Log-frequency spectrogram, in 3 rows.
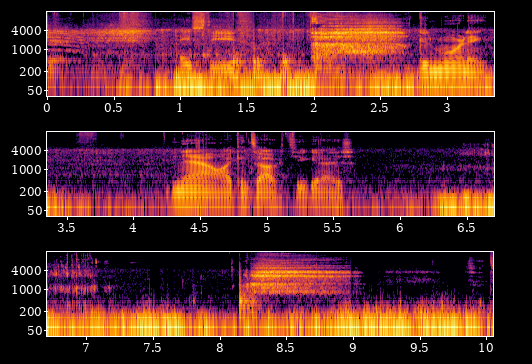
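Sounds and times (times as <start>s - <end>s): wind buffeting microphone: 0.8s - 4.2s, 6.0s - 10.0s.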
